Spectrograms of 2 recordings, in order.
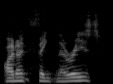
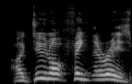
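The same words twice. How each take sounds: First: Said in the usual way. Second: Higher, firmer "do not", each word separate; stress on DO NOT. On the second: Real, not acted. Reviewer doubting any interest in the show, emphatic "do not". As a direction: hit "do not" with full conviction. Emphatic restatement of previous line.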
